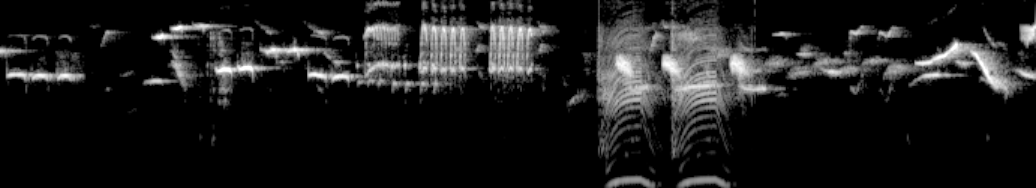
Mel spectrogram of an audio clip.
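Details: Caged white-rumped shama (tledekan) singing in nyeklek style with full isian fill-ins: high whistled notes and rapid trills, then two loud harsh descending calls with deep harmonics mid-phrase, followed by quieter whistles.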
